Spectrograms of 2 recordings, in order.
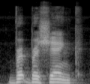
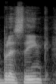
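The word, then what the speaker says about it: Brzenk: Brashenk, he said that Brazink, they call it Brasink in USA, but originally it is a European surname. It is pronounced as Brashenk, something like that. It is not Brazink.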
